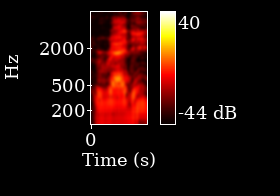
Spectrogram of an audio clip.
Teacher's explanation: O I, o EA, representa na verdade E aí nesse som. A pronúncia não é I, sim E.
